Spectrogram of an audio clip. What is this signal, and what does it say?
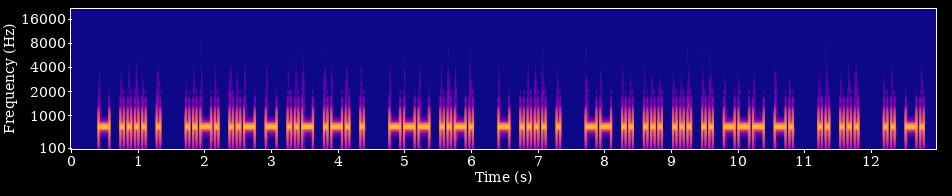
Morse code, heard as a keyed tone, about 22 wpm, 700 Hz. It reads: THE FUTURE OF THE MISSION IS IN
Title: Sentences from Top 1600 Words 22wpm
